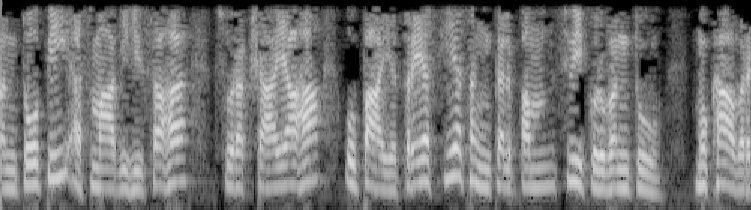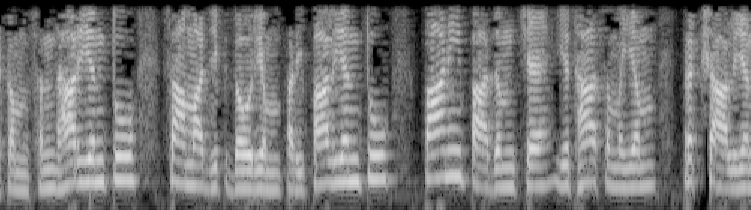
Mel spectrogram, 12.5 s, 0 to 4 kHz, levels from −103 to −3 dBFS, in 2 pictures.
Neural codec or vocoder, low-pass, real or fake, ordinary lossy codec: none; 3.6 kHz; real; none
